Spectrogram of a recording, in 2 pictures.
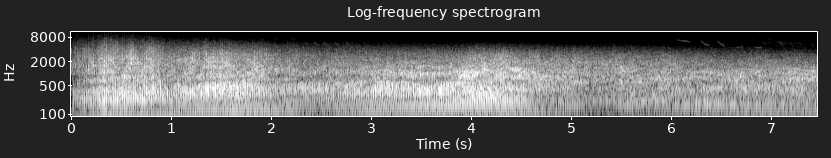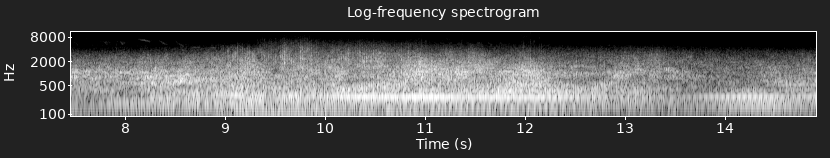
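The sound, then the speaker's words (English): A propeller airplane flies overhead, giving a broad, steady engine drone that lasts throughout, swelling slightly at times and never cutting out. “Annie Hartridge is outside when the plane flies overhead.”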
